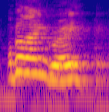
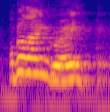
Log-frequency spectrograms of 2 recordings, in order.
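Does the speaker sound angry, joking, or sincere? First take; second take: angry; angry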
